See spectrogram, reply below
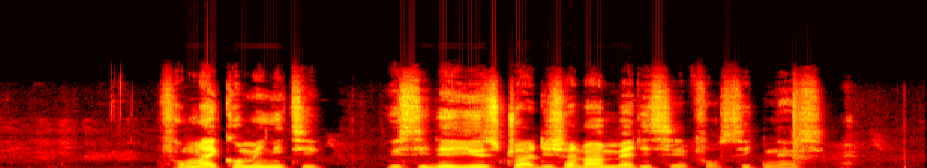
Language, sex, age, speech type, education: Nigerian Pidgin, male, 15-29, spontaneous, tertiary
